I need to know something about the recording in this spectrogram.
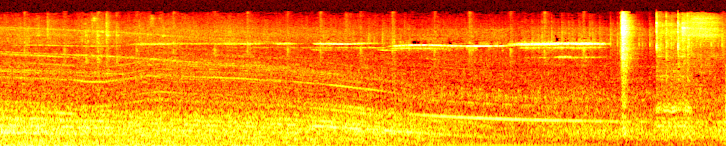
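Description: A bus engine hums and winds down as the bus slows to a stop.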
